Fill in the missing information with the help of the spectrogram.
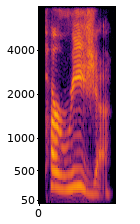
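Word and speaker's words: parrhesia: Parisia also sounds like Paris, but that's not how it's spelled.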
